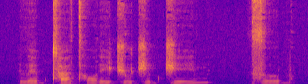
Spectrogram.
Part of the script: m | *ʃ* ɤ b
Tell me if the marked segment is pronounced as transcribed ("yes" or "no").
no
